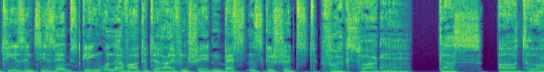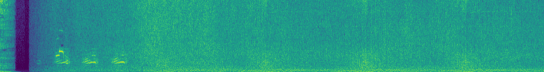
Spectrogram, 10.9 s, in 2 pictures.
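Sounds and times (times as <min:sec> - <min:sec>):
speech: 0:00.0 - 0:05.6
wind roaring at an offshore wind farm: 0:05.8 - 0:10.8.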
